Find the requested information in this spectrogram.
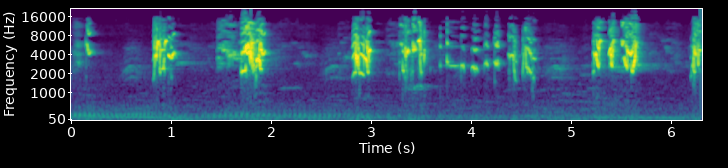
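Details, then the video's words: Shrill, buzzy chirps from pet lovebirds arrive in short clusters separated by brief pauses, with a faint low murmur at the start. "Love birds Sounds | lovebirds chirping sounds"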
